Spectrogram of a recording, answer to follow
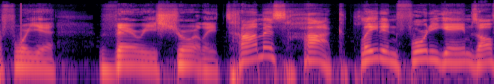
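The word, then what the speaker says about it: Haugh: Let's hear from Tom Hawk Hawk. H A U G H pronounced Hawk. Let's hear from Tom Hawk on moving to the small forward position.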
